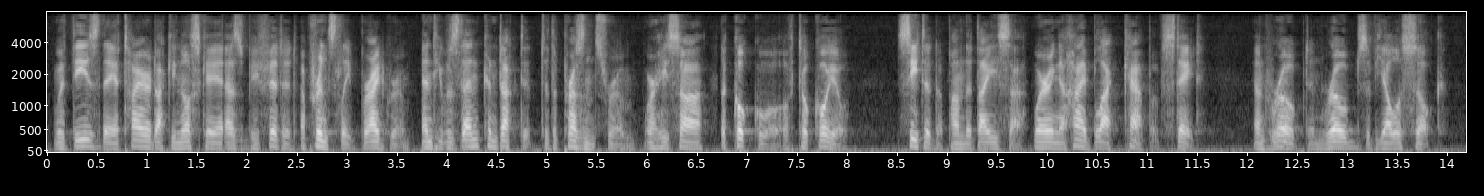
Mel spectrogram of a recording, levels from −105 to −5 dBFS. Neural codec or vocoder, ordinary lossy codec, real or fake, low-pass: vocoder, 44.1 kHz, 128 mel bands, Pupu-Vocoder; MP3, 64 kbps; fake; 7.2 kHz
